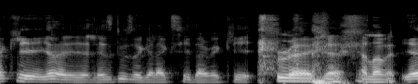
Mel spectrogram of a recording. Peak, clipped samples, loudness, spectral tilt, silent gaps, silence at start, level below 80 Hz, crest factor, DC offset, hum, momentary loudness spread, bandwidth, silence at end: -2 dBFS; under 0.1%; -19 LUFS; -6.5 dB/octave; none; 0 s; -32 dBFS; 16 dB; under 0.1%; none; 14 LU; 11.5 kHz; 0 s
